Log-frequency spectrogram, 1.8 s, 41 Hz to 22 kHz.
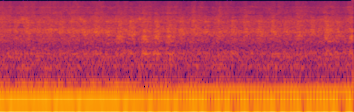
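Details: Hemi V8 idling in Park or Neutral with a faint, irregular low knock under the steady rumble that goes away in Reverse and Drive; it seems to come from the engine but is a broken flex plate.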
